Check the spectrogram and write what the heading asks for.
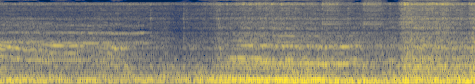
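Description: A car engine running steadily in a cartoon's soundtrack, played back through speakers.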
